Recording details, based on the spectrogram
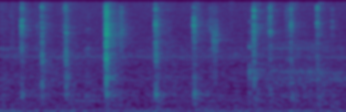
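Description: Code being typed on a computer keyboard, a steady run of quick, light keystrokes with one sharper clack partway through, close and alone with no voices.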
